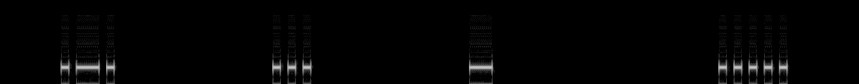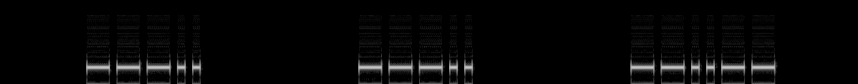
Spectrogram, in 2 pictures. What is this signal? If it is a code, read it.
Morse code, heard as a keyed tone, about 16 wpm, spaced as for 5 wpm, 800 Hz. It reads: RST 588,
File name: CW Code Groups @5WPM / RST's / Your RST's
